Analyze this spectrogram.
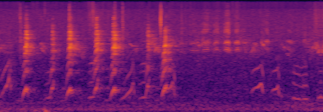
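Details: Gambel's quail giving a quick run of rising, slurred notes about twice a second, followed by softer scattered calls, with a constant low hum behind.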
